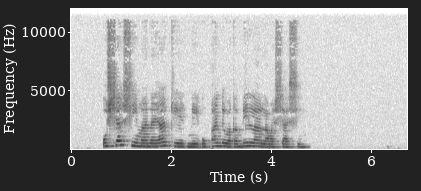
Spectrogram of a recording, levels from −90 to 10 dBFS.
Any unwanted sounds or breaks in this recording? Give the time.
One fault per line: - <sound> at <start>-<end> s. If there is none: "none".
none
